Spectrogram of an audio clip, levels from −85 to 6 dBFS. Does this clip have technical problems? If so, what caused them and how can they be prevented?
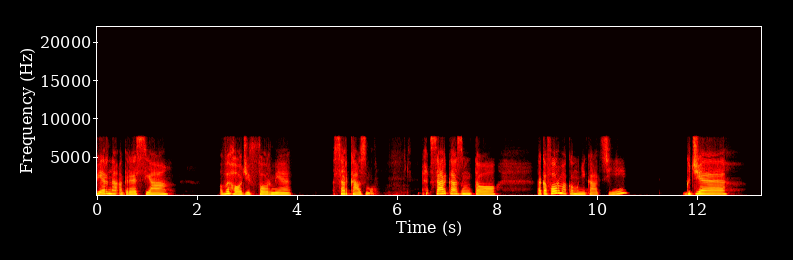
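No, nothing to fix or prevent here: the speech is carried by G.722 wideband telephone coding at 48 kbit/s, with content stopping at about 7.7 kHz and a light hiss in the upper band.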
